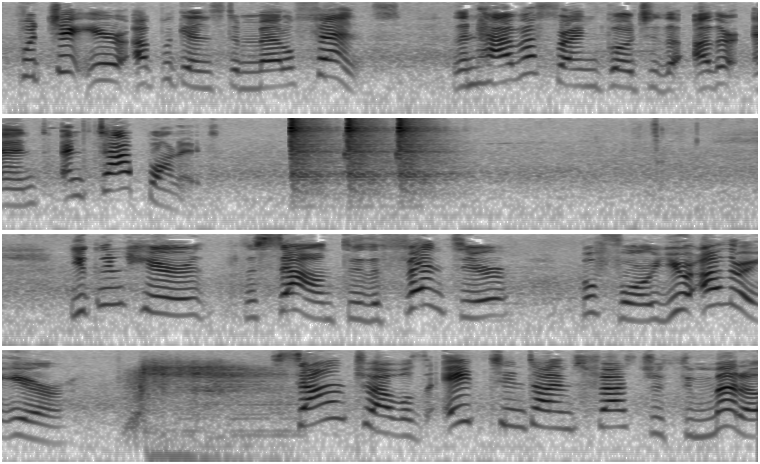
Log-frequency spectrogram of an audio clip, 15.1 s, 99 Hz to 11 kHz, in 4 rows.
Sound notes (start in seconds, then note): 5.2 clanging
